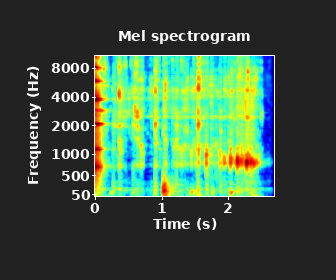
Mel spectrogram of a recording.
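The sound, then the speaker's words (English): A glass clinks, then liquid is poured into it, gurgling and splashing, the pour's pitch rising as the glass fills before it stops. No one speaks. “I'm going to pour it.”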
